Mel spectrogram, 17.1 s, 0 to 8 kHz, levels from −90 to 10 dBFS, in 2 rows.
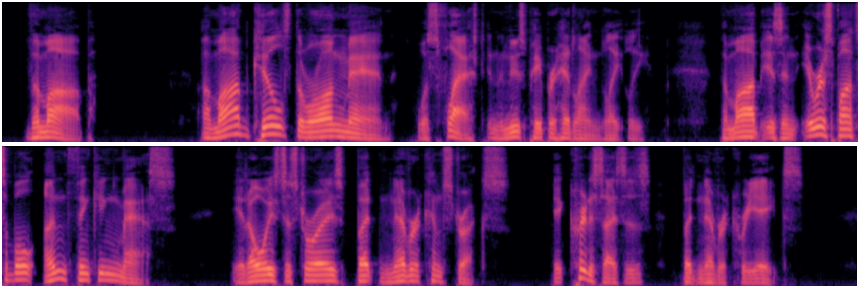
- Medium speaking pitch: No, low, 110 Hz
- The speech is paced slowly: Yes, slow, 115 wpm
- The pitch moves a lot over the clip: Yes, wide, 6.1 semitones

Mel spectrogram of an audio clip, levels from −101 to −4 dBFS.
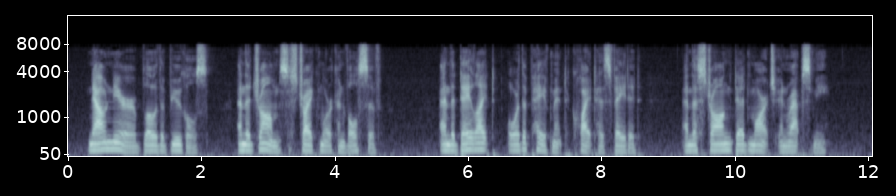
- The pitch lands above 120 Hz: No, low, 110 Hz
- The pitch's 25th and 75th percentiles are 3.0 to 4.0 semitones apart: Yes, average, 3.5 semitones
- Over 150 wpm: No, average, 140 wpm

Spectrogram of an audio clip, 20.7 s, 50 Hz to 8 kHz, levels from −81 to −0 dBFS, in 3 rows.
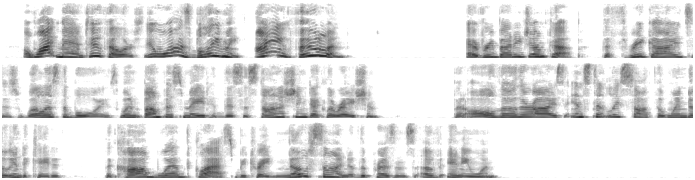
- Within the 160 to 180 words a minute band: No, average, 150 wpm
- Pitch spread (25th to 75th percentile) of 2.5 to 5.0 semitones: No, wide, 5.4 semitones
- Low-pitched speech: No, high, 245 Hz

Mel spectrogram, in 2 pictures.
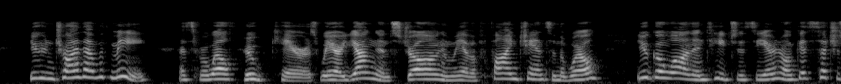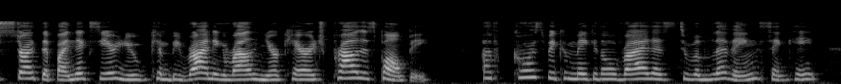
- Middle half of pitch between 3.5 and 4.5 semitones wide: Yes, average, 3.8 semitones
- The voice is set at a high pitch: Yes, high, 240 Hz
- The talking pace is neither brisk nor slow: No, fast, 240 wpm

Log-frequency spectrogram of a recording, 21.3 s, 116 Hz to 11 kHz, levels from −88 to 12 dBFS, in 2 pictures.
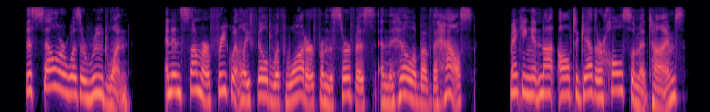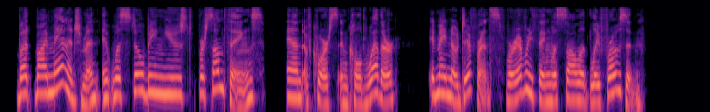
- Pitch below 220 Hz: No, high, 225 Hz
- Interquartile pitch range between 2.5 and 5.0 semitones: No, wide, 5.5 semitones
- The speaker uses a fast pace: No, average, 155 wpm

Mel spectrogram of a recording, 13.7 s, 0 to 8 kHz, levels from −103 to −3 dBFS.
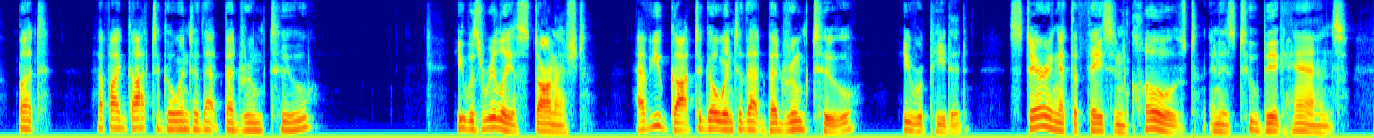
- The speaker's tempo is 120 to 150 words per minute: No, average, 165 wpm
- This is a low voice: Yes, low, 125 Hz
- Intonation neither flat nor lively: Yes, average, 4.2 semitones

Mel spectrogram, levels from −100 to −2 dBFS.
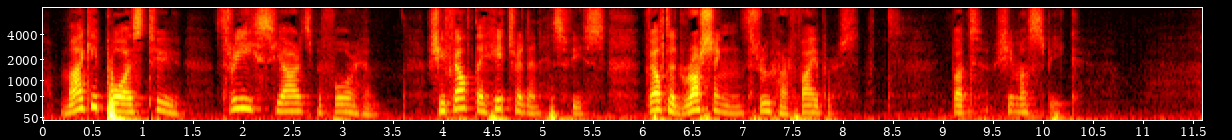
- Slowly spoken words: Yes, slow, 125 wpm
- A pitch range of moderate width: Yes, average, 4.7 semitones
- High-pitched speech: No, medium, 155 Hz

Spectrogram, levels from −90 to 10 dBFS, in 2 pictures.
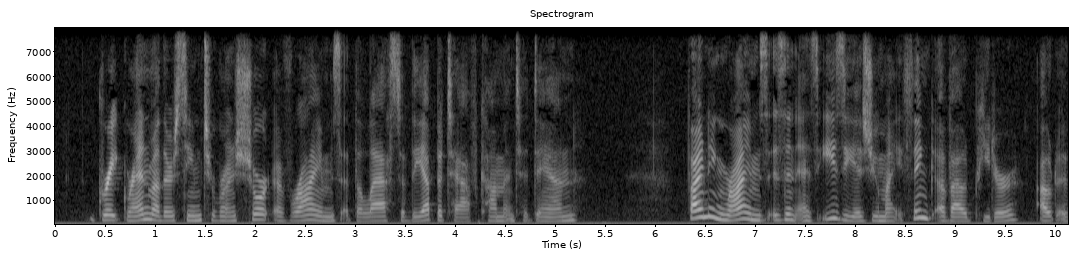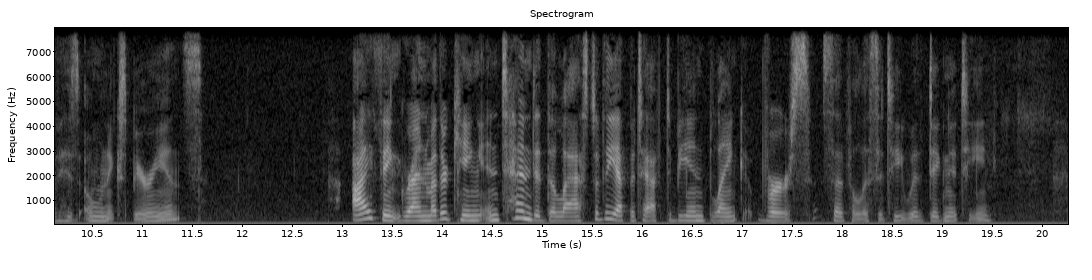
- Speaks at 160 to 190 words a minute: No, average, 150 wpm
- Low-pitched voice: No, medium, 180 Hz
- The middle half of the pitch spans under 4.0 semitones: Yes, average, 3.4 semitones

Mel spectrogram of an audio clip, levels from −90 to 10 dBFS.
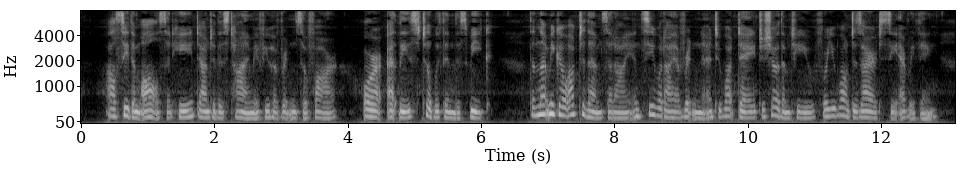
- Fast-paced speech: Yes, fast, 245 wpm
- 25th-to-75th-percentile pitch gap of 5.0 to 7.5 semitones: No, average, 3.3 semitones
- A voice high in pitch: No, medium, 160 Hz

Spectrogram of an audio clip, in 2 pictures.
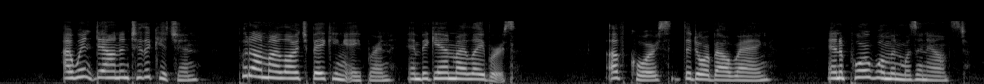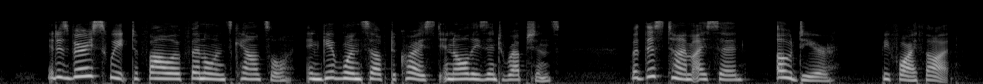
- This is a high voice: Yes, very high, 250 Hz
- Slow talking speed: No, average, 170 wpm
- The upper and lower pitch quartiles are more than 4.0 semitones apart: Yes, average, 4.8 semitones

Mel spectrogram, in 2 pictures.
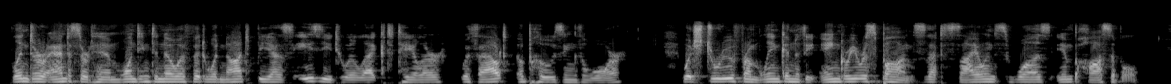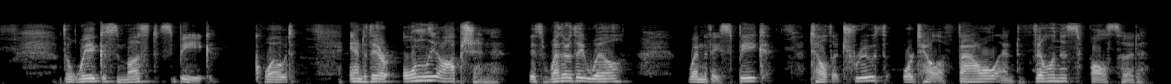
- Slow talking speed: No, average, 145 wpm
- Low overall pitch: Yes, low, 120 Hz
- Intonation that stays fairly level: No, average, 3.3 semitones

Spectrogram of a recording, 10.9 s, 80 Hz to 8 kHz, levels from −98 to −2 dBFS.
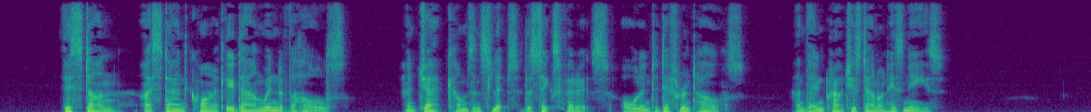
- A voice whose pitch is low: Yes, low, 100 Hz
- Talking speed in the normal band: Yes, average, 160 wpm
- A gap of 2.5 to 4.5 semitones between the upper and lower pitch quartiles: Yes, average, 4.0 semitones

